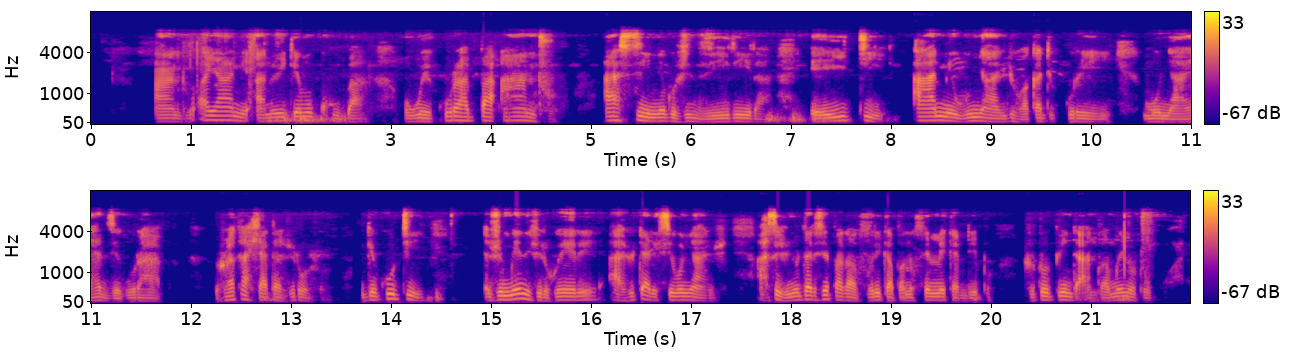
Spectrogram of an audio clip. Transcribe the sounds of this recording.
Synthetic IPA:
antʰuʔa̰janiʔano̞itemukʰuɓawe̞kuɾapaʔantʰu | asinekuʐid͡ziːrirae̞iti | ane̞ɦuɲaɲd͡ʒiɦwakatik̚uɾe̞jimuɲajad͡ze̞kuɾap̚ḁ | ʐakaʃataʐiɾo̞ːʐo̞ | ŋɡe̞kuti | ʐimwe̞niʐirwe̞ɾe̞̰a̰ʐitaɾisiuɲanʐi | asiʐino̞t̬aɾis̬epakavuɾikapano̞fe̞me̞kandipo̞ | ʐ̥oto̞pinda̰a̰ntʰuamwe̞ino̞tokwaːa

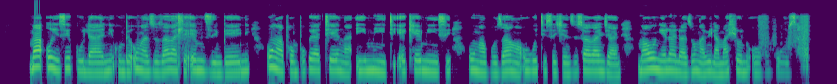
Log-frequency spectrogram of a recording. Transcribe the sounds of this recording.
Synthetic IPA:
maʔujisiɡ̥ʱulanḭɣumbʱɛ̰ʔuŋazuzaɣaɬɛ̰ʔem̩zimbʱeni | uŋapʰombʱuɣujatʰɛŋaʔimitʰḭʔɛkʰemisiuŋaβuzaŋaʔuɣutʰisɛt͡ʃʼend͡zʱiswaɣand͡ʒʱani | mawuŋɛlwalwazuŋaβilamaɬonḭʔoɣuβuːza

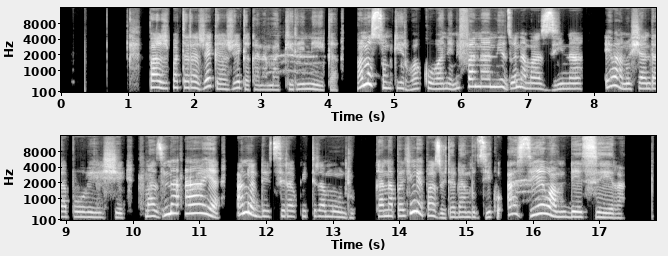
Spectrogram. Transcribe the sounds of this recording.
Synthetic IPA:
paʐipataɾaʐe̞ɡʱaʐe̞ɡʱakanamakirinikaʋano̞suŋɡirwakuʋane̞mifananid͡zo̞nemazina | e̞ʋano̞ʃandapo̞ʋe̞ːʃe̞mazinaʔajaːno̞ɗe̞t͡se̞ɾakuitiramuːntʰu | kanapat͡ʃiŋɡe̞pazo̞itaɗambud͡ziko̞azije̞wamuɗe̞t͡se̞ːra

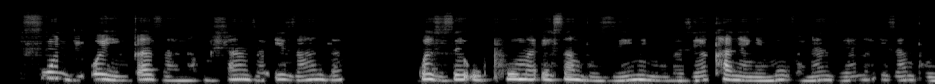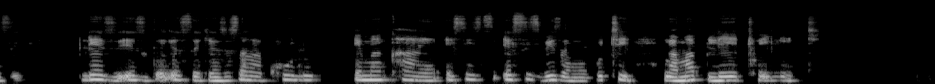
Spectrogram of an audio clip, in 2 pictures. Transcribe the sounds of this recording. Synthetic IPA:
ufundʱiʔojiŋkʼazanauɬand͡zʱaʔizand͡ɮʱa | ɣ̬wazisɛʔupʰumaʔɛsambʱuziniŋɔβazijakʰaɲaŋemuvanand͡zʱijanaʔizambʱuzi | leziezezisɛt͡ʃʼend͡zʱisaɣ̬akʰulu | ɛmakʰajaeesizivizaŋoɣutʰiŋamab̥ʱlɛtʰaleːtʰʼi̥

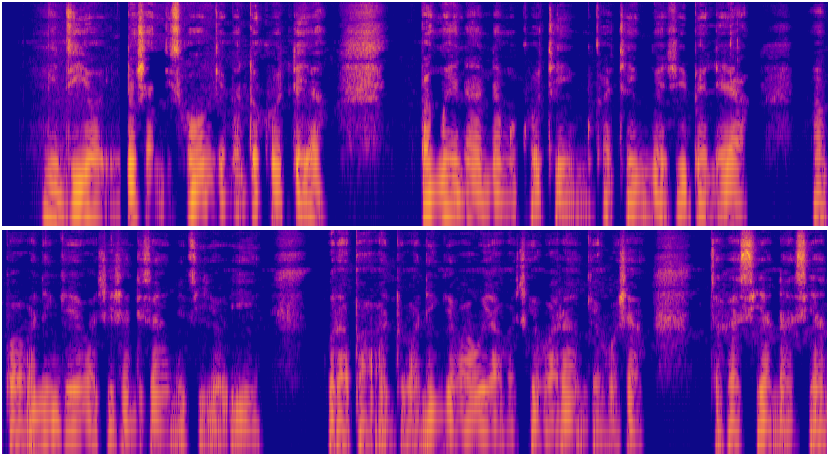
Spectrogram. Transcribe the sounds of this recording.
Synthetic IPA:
mid͡zijo̞ino̞ʃandiswaŋɡe̞madʱo̞kʰo̞dʱe̞ja | pamwe̞nanamukʰo̞tʰimukʰatʰimweʐibʱe̞le̞ja | apoʋa̰ne̞ŋɡe̞ʋat͡ʃiʃandisamid͡zijo̞̰ʔiji | kuɾapaʋa̰ntʰuʋa̰ne̞ŋɡe̞ʋaujaʋat͡ʃirwaɾaŋɡe̞ɦo̞ʃad͡zakasijanasijaːna

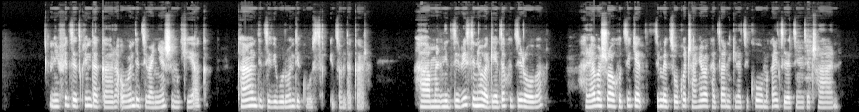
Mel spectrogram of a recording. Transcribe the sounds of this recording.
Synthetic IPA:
nifizetwiːndaɡaɾaʔuβuːndiziβaɲeːnʃemukʰija̰ɡ̥ḁ | kʰaːndiziɾiβuɾuːndiɡusḁizo̞ndaɡ̥a̰ɾa | hamaniziβisinihoβaɡe̞zakuziɾo̞βa | haɾihaβaʃoβakuziɟaz̥ime̞d͡zuko̞t͡ʃaːŋhe̞βakazaːnikiɾazikʰuːmbakaːndiziɾaziːnze̞t͡ʃaːne̞

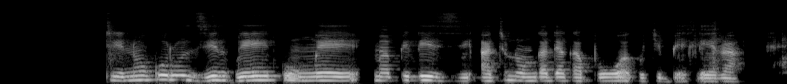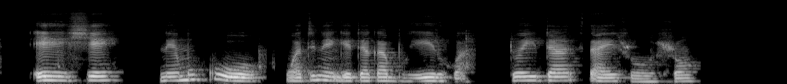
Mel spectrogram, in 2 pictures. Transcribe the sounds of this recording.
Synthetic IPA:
tino̞kuɾud͡zirwekumwe̞mapiliziʔatino̞ŋɡatakapuwa̰kut͡ʃibʱe̞̰ɬe̞ːra | eʃe | ne̞mukuwo | watine̞ŋɡe̞takabʱuirwa | to̞itasaiʐo̞ːʐo̞

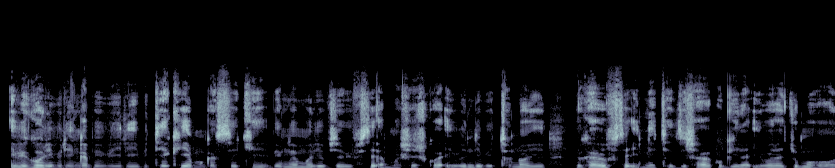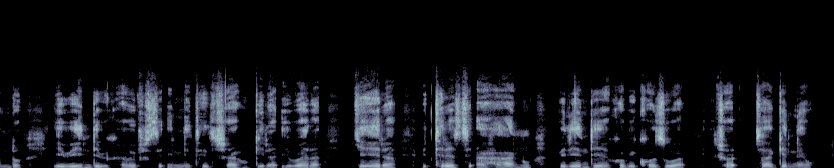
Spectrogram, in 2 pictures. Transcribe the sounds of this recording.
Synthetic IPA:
iβiɡo̞ɾiβiɾeːŋɡaβiβiɾiβitʰe̞ːkʰeje̞muɡasekʰeβimŋe̞muɾivjo̞βifi̥se̞ʔamaʃiʃwaʔiβiːndiβitʰo̞no̞je̞βikaβaβifi̥se̞in̥etʰeziʃaːkakuɡiɾaʔiβaɾaɾɟumuɦoːndo̞iβiːndiβikʰaβaβifi̥se̞ʔin̥etʰeziʃaːkakuɡiɾaʔiβaɾa | ɾɟ̥eːɾa | βitʰe̞ɾe̞t͡se̞ʔahaːn̥huβiɾiːndije̞kʰo̞βikʰo̞zɡwa | it͡ʃav̥jaːɡe̞ne̞we

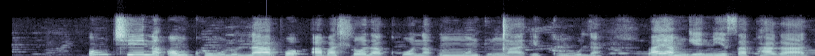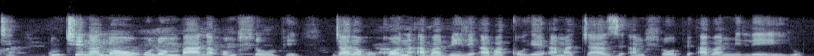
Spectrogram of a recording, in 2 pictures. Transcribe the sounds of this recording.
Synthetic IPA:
um̩t͡ʃʼinaʔom̩kʰululapʰɔaβaɬɔlakʰɔnaʔumuntʼuŋ͡ǁaʔeɡ̥ʱuːla̰βajam̩ŋenisapʰaɣaːtʰi | um̩t͡ʃʼinalowuʔulom̩βalaʔom̩ɬɔːpʰɛ | nd͡ʒʱalɔɣukʰɔnaʔaβaβiliʔaβaɡ͡ǃʱɔɣɛʔamad̥ʒ̥ʱazɛʔam̩ɬɔpʰɛʔaβamilɛːjɔ

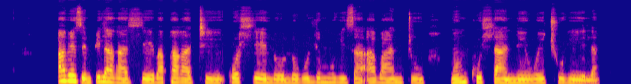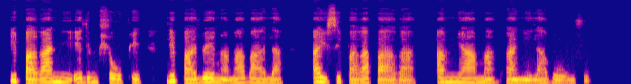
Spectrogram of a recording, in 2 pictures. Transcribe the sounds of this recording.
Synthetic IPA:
aβɛzempʼilaɣaɬɛβapʰaɣatʰiɣɔɬɛlɔloɣulimuɣisaʔaβantʼu | ŋom̩kʰuɬanɛwet͡ʃʼuɣɛːla | ib̥ʱaɣaniʔelim̩ɬɔpʰɛ | lib̥ʱalwɛŋamaβalaː | jisib̥ʱaɣab̥ʱaɣaː | m̩ɲamaɣaɲɛlaβoːɱvu

